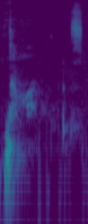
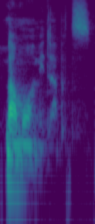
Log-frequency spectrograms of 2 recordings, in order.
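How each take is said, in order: First: Chanted, whisper "Namo Amida Butsu" fading out; chanted, breathe "Namo Amida Butsu" as a whisper. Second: Low, soft chant of Namo Amida Butsu; chanted, murmur "Namo Amida Butsu" low and soft. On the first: Buddha's recitation fades away, whispered chant. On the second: Buddha urges the listener to recite, low soft chant. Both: Acted. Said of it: "the voice of Shakyamuni Buddha saying".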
